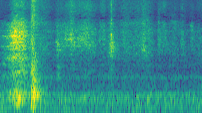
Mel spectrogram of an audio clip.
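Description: Near silence, with a brief soft rustle near the start as hands stretch the sleeve of a crocheted cotton top on a foam blocking mat.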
